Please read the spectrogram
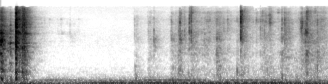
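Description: Small hard craft items being handled and set down on a table: a sharp knock right at the start, then a few faint light clicks.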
